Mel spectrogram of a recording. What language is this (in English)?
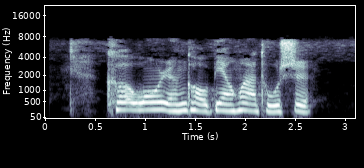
Chinese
